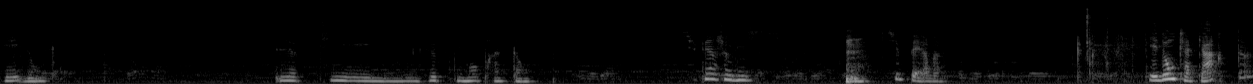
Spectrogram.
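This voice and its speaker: A woman crafting vlogger talks through her mail in an unhurried, easygoing way. Her voice is low-pitched and mellow, and her speech is full of little hesitations and thank-yous. The pace is slow throughout. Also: animated. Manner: chatty, thankful, many hesitations. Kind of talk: casual chat unboxing craft mail.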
